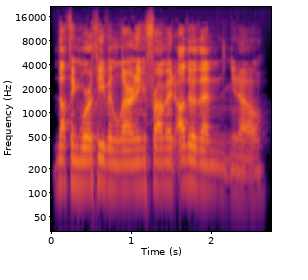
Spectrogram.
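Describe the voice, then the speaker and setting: A man hosting a podcast interview, asking loose, rambling questions in a relaxed way. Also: medium pitch, a little fast, clean tone. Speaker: podcast host. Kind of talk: casual interview.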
